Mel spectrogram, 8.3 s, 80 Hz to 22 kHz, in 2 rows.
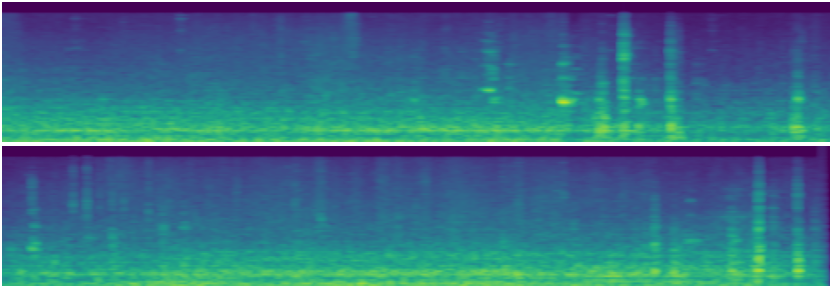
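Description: Air-cooled flat-four engine of a 1966 Volkswagen Karmann Ghia 1300 running as the car drives at low speed. The note is steady and low, with a few sharp clicks over it.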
